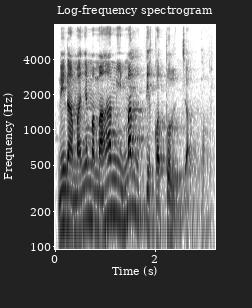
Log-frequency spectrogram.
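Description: A man's voice: a little high, expressive, moderate pace, a bit bright, a little hiss or hum. A middle-aged man preaching a sermon, firing rhetorical questions and joking asides. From Banten, Indonesia. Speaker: Islamic preacher. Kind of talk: sermon to a congregation.

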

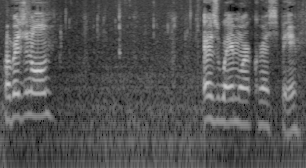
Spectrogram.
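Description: A woman's voice: medium pitch, takes it slowly, slight background noise, poor audio. A young woman vlogging a casual mukbang, chatting between bites with her mouth full of chewy pearls.

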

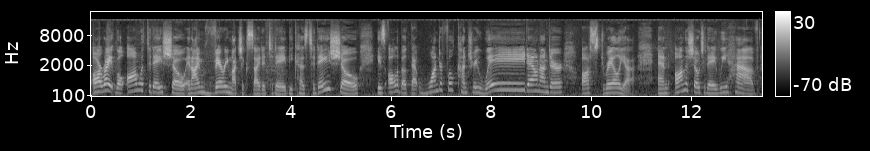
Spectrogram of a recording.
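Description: A welcoming woman from Canada opens a talk show with upbeat energy. Her voice sits at a middle pitch. Faint noise hums in the background. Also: a little slow, fairly bright tone. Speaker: co-host.

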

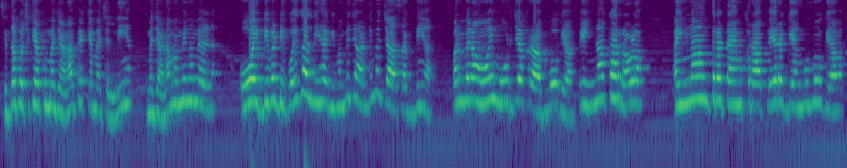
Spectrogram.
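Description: Woman voicing an upset young wife, high voice, pleading and defensive, family web drama, soft music underneath. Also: brisk, natural voice. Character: hurt young wife, defensive, troubled by husband. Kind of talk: acted family drama dialogue.

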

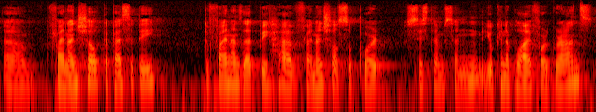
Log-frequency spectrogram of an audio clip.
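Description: A woman in her thirties speaking as a panelist on a stage, answering haltingly with pauses into a handheld mic. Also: deep voice, flat delivery, creaky, darkish tone. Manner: halting, many fillers and restarts. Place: stage in a large hall.

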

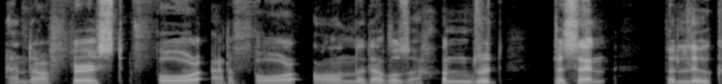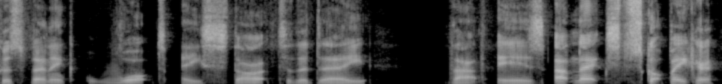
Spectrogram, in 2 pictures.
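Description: A man's voice: sits low, lively intonation, measured pace, no room sound, clean studio sound. A man giving sports commentary on a darts match as a broadcast commentator.

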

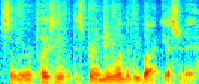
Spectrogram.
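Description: A man's voice: low-pitched, steady tone, fast talker, mellow. A teenage boy casually explaining, step by step, how he and a friend are building a chair in a home workshop, recorded on the camera mic. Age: teens. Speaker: student builder. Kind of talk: casual project narration.

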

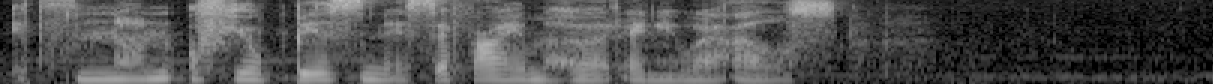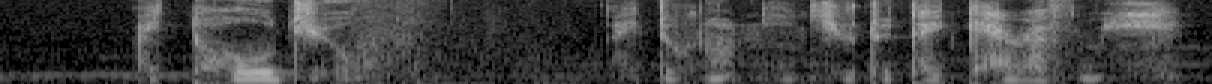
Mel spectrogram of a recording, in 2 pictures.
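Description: A woman whispers in a hushed, breathy ASMR roleplay as a proud, wounded, prickly hero girl who is suspicious and defiant toward her enemy. Her mid-range voice is steady at a moderate pace, pausing often and close to an everyday voice, with a defiant, hurt mood.

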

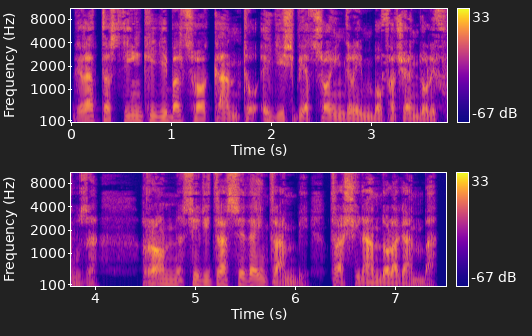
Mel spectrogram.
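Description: Deep husky guy reading a storybook, lively, dry sound. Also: moderate pace, no room sound. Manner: expressive reading, voices each character. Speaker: audiobook narrator. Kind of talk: storybook narration.

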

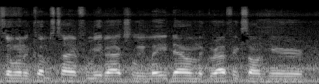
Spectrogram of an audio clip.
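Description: A man's voice: mid-range voice, fast talker. Chill 30s guy talking through his sanding job, noisy shop, camera mic. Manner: relaxed, plain explaining with restarts. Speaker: vinyl wrap installer. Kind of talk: casual interview answers. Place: large open-sided RV service shop.

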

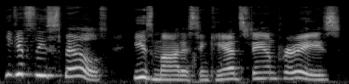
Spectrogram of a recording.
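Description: Storybook farmer, male, excitable, high and hollering a woman acts him out, dry sound. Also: measured pace, no echo. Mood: urgent, defensive. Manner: hollering, exclamatory. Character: excitable male farmer, proud owner of prize pig. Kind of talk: storybook character read aloud.

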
